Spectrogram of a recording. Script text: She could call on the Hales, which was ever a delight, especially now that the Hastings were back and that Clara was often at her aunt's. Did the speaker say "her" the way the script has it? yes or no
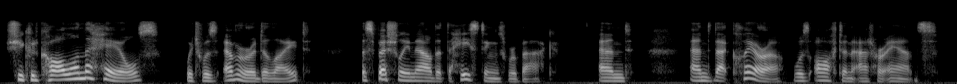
yes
